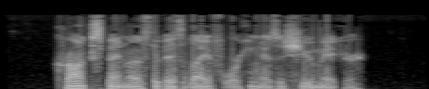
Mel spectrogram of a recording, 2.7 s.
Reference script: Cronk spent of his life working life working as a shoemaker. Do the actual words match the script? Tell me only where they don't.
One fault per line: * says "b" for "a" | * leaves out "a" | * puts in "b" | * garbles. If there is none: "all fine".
* puts in "most"
* leaves out "life working"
